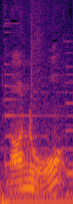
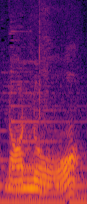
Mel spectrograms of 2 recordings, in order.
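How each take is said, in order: No difference in how they are said.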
